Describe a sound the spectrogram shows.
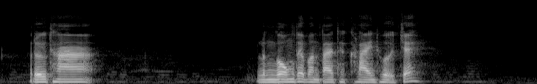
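A man speaks calmly and close into a clip-on microphone.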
